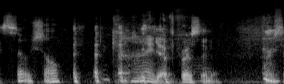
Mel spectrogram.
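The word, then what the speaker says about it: So.cl: out something called soal it's social without an i or an A but they still pronounce it social of course they of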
